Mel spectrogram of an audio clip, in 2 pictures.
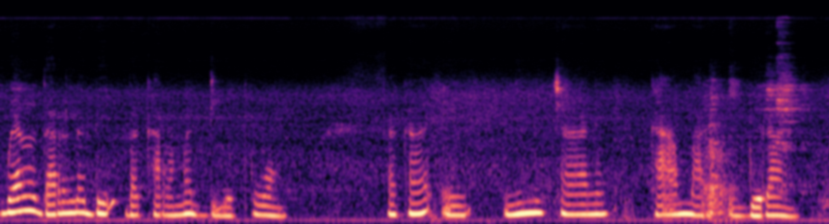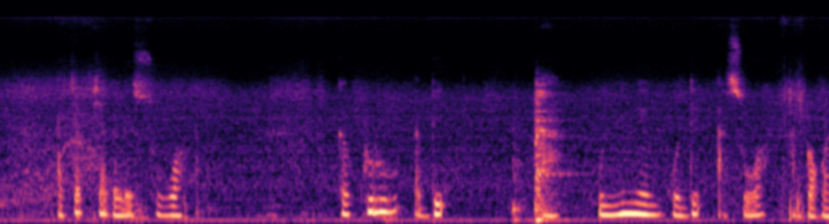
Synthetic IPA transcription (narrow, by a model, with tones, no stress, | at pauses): wɛ˦lɡa˨ɾɪ˦la˦be˦ba˨kʰa˨ɾa˨ma˦di˨e˨pʰʊ˦ɔ˦˨ŋ | ka˨kã˨˦ɪ˨ | ni˦mi˦t͡ʃaː˦nɪ˦ | kaː˨˦ma˨ɾɪ̰˨ʊ˨ɡ͡be˨ɾa˦˨ŋ | a̰˨t͡ʃɛ˦pɛ̰˨ɣɪ˨lɪ̰˨sʊ˦ɔ˦ | ka˨kʰu˦ɾu˦a̰˨be˦ | ka˨ | ʊ˨ni˦ŋe˦ŋkʊ˨dɪ˦a̰˨sʊ̰˨˦ɔ˦ | a̰˨dɔ̰˨ɣ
